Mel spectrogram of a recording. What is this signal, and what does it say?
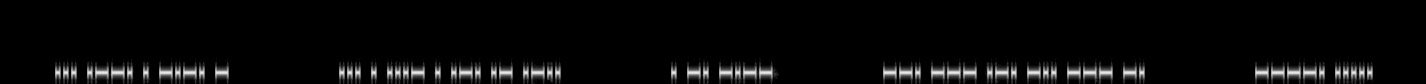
Morse code, heard as a keyed tone, about 30 wpm, 550 Hz. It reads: SPECT SEVERAL ENY GORDON 95
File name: Ultimate Word List / 30WPM Ultimate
